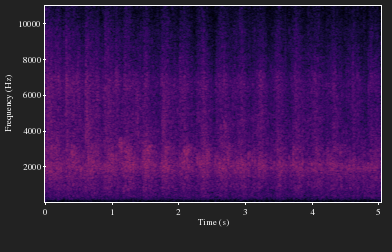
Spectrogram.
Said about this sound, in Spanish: Sí, Señor, dale un aplauso al Rey.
